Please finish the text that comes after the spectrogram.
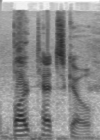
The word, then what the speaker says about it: Bartetzko: So Bartetzko. Bartetzko. Oh, it's so close. That's not You sound like a middle linebacker for like the Chicago Bears or something. Hey, I like that idea. like 55, Bartetzko.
